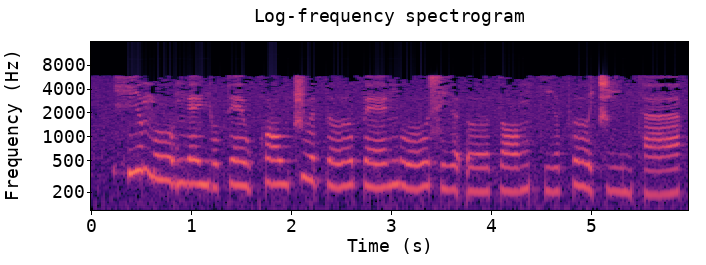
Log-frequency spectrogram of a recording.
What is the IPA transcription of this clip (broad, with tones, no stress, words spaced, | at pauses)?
hi˧˥ə̯moː˧˩ŋɛː˩ jo˩kɛː˧˩wkʰɔː˧wt͡ɕu˥˨ə̯ t̪ɤː˩˧pɛː˩˧ŋʋoː˩˧si˩ə̯ ʔɤː˩t̪ɔː˩˧ŋ kʰi˩˧ə̯pʰɤː˥˨t͡ɕiː˧˩m t̪ʰaː˩˧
